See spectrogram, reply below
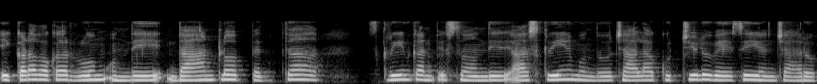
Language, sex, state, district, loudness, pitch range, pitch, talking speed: Telugu, female, Andhra Pradesh, Chittoor, -17 LUFS, 195-215 Hz, 205 Hz, 110 wpm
